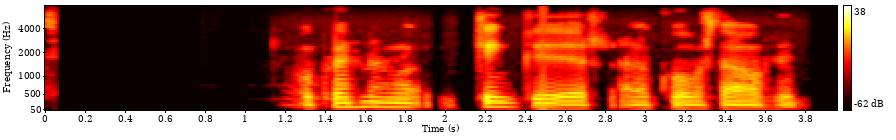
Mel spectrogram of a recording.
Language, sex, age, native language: Icelandic, male, 14, Icelandic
